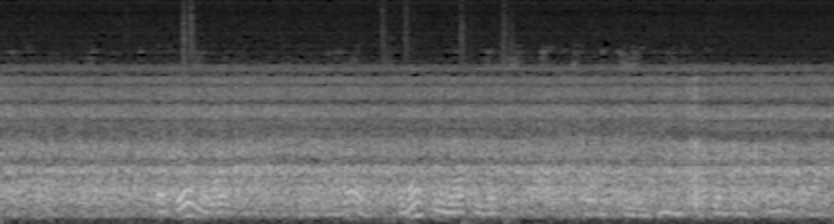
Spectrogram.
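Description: A shortwave radio hisses with heavy static.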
